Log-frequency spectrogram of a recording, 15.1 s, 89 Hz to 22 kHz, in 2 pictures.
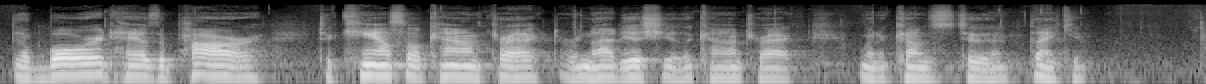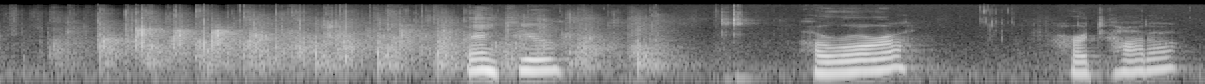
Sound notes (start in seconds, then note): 7.6 attendees applauding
